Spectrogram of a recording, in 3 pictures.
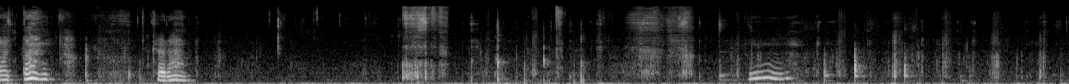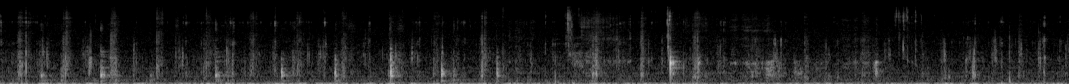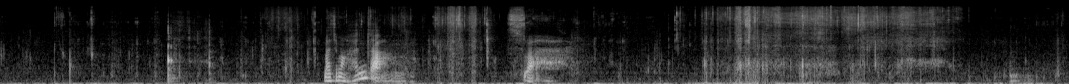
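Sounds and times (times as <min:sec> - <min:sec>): person chewing food: 0:00.6 - 0:24.6, 0:25.2 - 0:26.5, 0:27.1 - 0:32.0
metal spoon scraping a pan: 0:23.0 - 0:23.6.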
